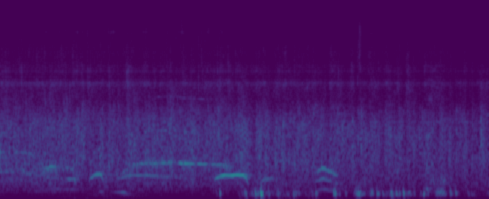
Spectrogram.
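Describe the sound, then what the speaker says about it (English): Applause at a Les Brown motivational speaking event, steady broad clapping across the whole stretch, with voices and cheers mixed in and a brief louder swell partway through. "Give him a big round of applause."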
